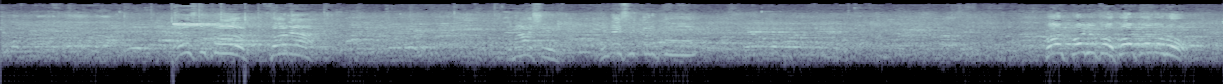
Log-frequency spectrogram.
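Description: Spectators shout encouragement in an echoing sports hall.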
